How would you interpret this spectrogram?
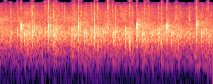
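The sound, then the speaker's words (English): An audience claps steadily, dense overlapping handclaps forming a continuous, fairly loud wash of applause with small bursts throughout, and no one speaking. “The claps are all for him.”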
